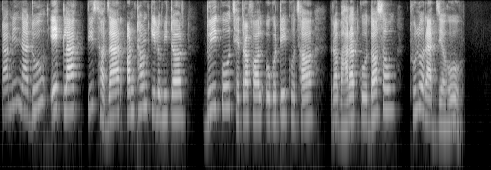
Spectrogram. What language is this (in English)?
Nepali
